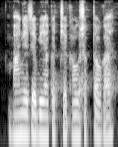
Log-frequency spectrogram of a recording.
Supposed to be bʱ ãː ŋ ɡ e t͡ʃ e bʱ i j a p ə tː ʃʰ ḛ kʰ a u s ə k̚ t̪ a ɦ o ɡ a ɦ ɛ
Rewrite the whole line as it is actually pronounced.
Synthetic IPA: bʱ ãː ŋ ɡ e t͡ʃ e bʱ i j a k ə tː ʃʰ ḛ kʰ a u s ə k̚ t̪ a ɦ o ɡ a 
